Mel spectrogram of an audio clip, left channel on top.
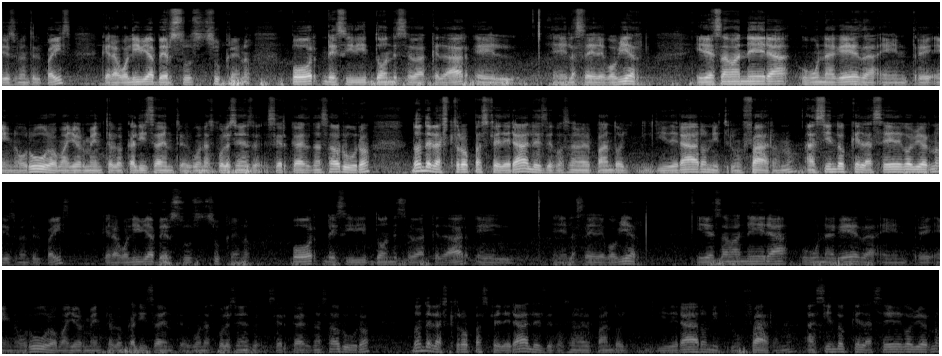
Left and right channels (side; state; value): right; quieter; 22.2 dB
